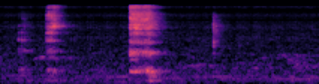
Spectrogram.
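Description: A person drinking from a horn cup, then a loud burp about a second in.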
